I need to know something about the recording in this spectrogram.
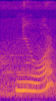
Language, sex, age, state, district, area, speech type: Telugu, female, 18-30, Andhra Pradesh, Kakinada, rural, spontaneous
